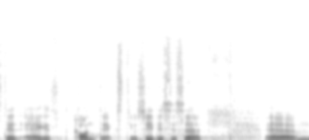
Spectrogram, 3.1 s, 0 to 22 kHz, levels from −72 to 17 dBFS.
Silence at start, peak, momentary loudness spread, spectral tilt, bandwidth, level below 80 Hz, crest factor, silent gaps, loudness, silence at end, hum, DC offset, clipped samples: 0.05 s; -16 dBFS; 17 LU; -5 dB/octave; 16.5 kHz; -86 dBFS; 20 dB; none; -35 LUFS; 0 s; none; under 0.1%; under 0.1%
